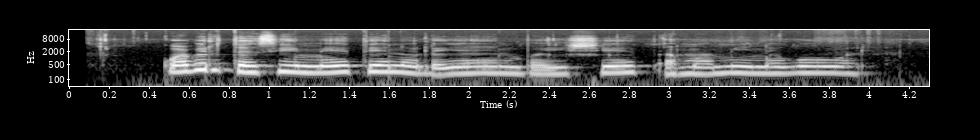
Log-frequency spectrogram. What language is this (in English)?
Kalenjin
